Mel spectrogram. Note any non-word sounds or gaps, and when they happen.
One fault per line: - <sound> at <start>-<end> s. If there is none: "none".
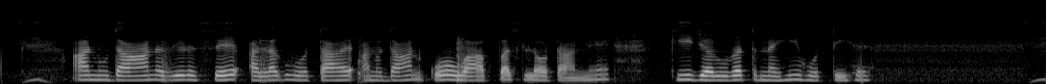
none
